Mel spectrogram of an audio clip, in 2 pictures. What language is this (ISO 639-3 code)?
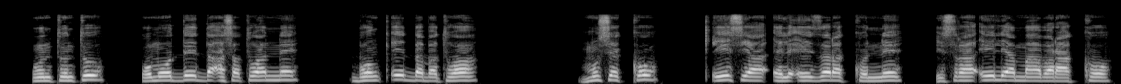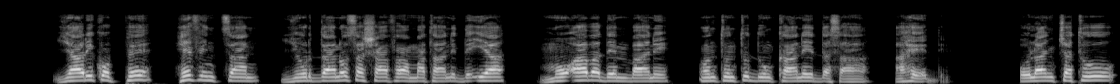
dwr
